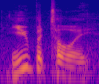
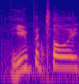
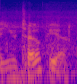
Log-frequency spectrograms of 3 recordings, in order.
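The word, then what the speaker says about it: Upatoi: to say his City u p a t o i Troy how did he say the town you live in sir say the town you live iny yup toy yup toy Georgia I was going to say I was going to say Utopia yeah I was thinking that too but I did not want to say it wrong how many got three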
